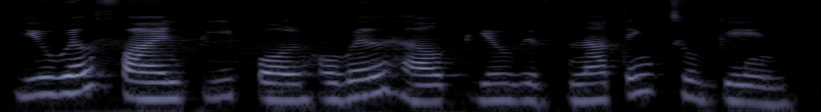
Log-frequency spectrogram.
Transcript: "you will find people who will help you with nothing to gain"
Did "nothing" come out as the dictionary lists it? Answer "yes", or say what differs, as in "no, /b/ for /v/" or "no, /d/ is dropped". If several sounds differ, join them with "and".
no, /t/ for /θ/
